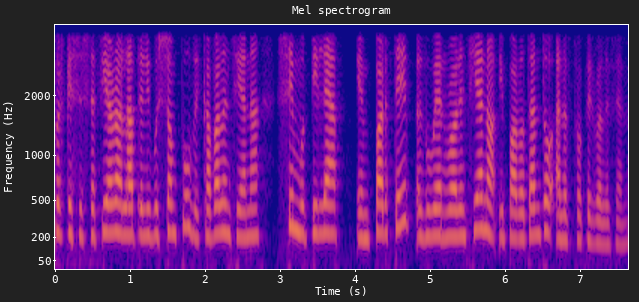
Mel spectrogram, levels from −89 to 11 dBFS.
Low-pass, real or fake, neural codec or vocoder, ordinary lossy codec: 3.6 kHz; fake; codec, 16 kHz, 0.2 kbps, FocalCodec; none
